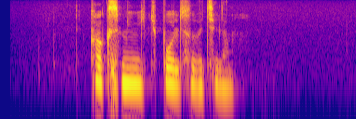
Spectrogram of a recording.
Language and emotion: Russian, neutral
